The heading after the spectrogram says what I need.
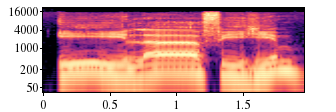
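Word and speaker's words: إيلافهم: kedua ilihim rihlat was perhatikan di ilihim itu panjang ya e la juga panjang ilafihim di situ berarti dihukumi Mad e thii ya yang harus diperhatikan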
